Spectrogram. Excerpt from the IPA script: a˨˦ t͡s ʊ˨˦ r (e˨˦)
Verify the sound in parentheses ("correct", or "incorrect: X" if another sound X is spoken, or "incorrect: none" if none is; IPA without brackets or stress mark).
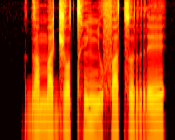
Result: correct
